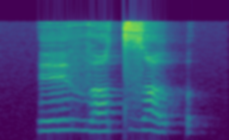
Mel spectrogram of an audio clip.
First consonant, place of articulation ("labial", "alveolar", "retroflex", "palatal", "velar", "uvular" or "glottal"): labial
